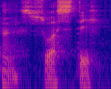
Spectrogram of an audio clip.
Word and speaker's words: Swasti: I emailed that the password Swasti. That's how you say it. Swasti, yeah.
